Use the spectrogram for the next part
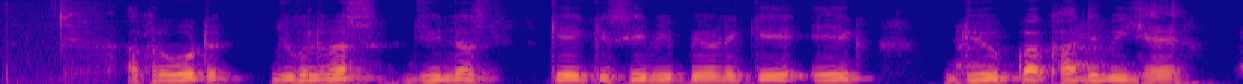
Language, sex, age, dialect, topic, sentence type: Hindi, male, 25-30, Awadhi Bundeli, agriculture, statement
